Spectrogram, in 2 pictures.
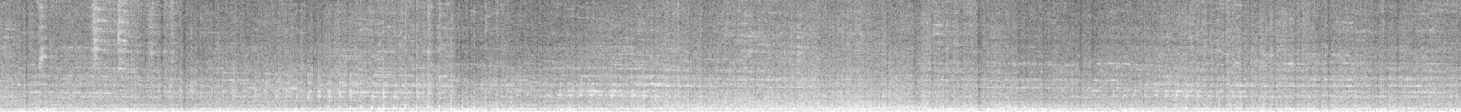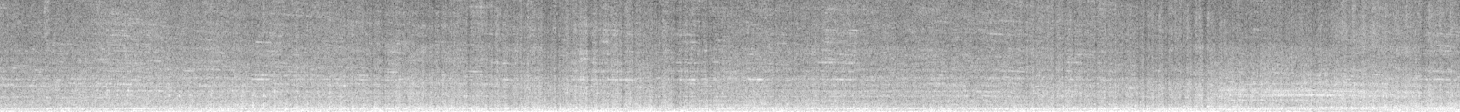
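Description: Intermodal freight cars carrying truck trailers and containers rolling past at speed: a loud, steady rumble and clatter of steel wheels on rail with a steady tone over it.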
